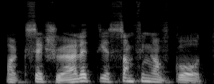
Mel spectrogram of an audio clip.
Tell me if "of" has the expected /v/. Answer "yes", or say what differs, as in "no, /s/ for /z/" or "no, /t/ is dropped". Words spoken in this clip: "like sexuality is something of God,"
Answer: yes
